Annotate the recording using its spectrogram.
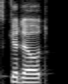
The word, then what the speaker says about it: Gadot: I am glad that Bruce Buffer showed tonight that he also cannot pronounce the names of non-fighters because he was like talking about Gal Gadot. Like, she's Israeli. She's not French. It's Gadot. Like, Bruce, 80% of your job is pronouncing people's fucking names.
